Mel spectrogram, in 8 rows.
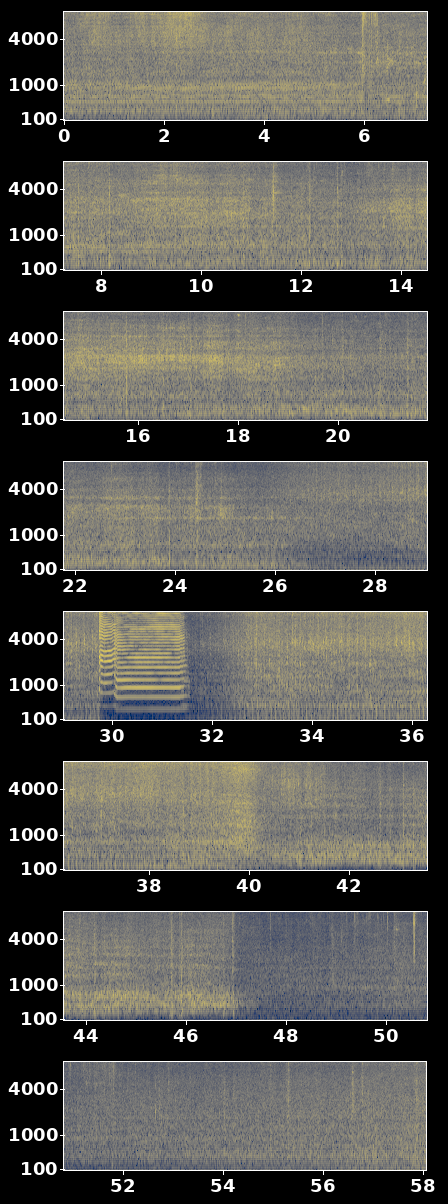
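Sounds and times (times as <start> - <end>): diesel locomotive horn: 0.0 - 8.6, 29.7 - 31.6
diesel locomotive engine running: 0.0 - 58.0
train wheels on rails: 0.0 - 58.0.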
